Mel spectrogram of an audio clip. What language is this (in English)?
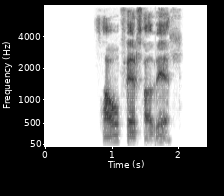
Icelandic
